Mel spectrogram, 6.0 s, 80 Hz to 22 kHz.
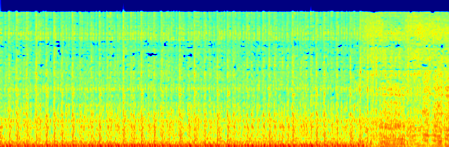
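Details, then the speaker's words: Yamaha RX-King two-stroke six months after piston rebore, block oversize 200 (formerly pinging and knocking from loose piston; owner reports high fuel use, block to be replaced): even, steady idle with smooth low burble, no slap or pinging; judged fairly smooth. "Oke jadi sobat semua ini sudah kita dengarkan sama-sama ya hasil fresh piston enam bulan yang lalu berlebih nah ini kita Nilai saja sama-sama Menurut saya cukup halus Ya lumayanlah"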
